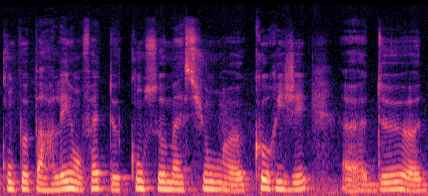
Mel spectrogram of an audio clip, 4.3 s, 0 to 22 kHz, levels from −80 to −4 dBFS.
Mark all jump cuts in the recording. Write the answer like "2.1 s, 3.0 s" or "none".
none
